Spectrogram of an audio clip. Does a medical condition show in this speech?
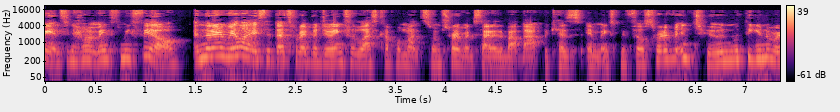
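No.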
